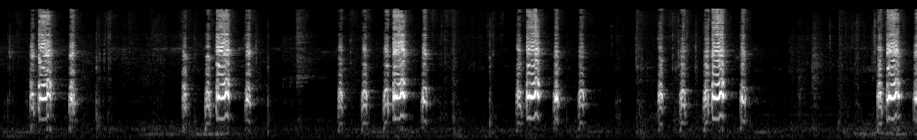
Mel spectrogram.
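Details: Hens cackling: bursts of harsh, broadband clucks in irregular groups of two to four, roughly every second or two, with quiet gaps and a faint low hum between bursts.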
